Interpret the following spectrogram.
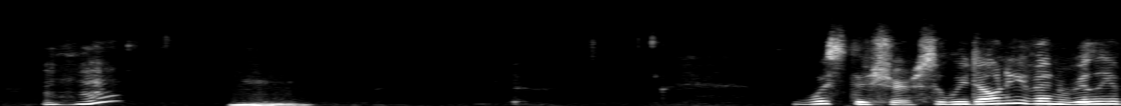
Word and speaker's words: Worcestershire: they pronounce the name of a county they pronounce sure sure because it's unstressed so we pronounce it Worcestershire Worcestershire mm-hmm Worcestershire so we don't even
